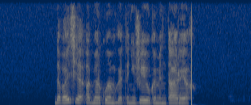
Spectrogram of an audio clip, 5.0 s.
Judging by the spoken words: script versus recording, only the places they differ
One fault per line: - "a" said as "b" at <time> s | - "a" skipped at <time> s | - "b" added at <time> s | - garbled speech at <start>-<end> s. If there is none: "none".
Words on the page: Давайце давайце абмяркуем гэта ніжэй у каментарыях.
- "давайце" skipped at 1.7 s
